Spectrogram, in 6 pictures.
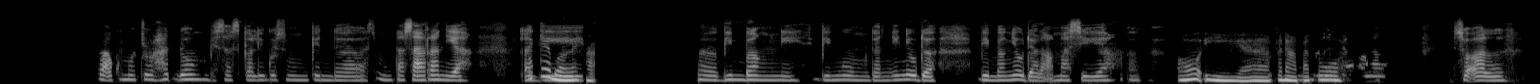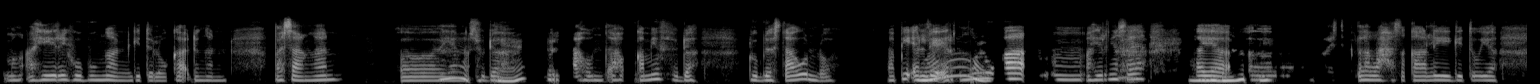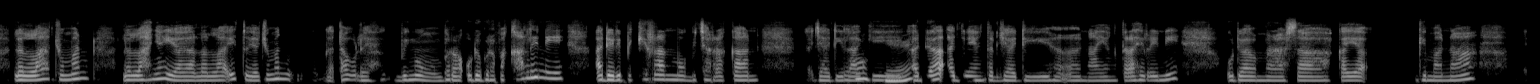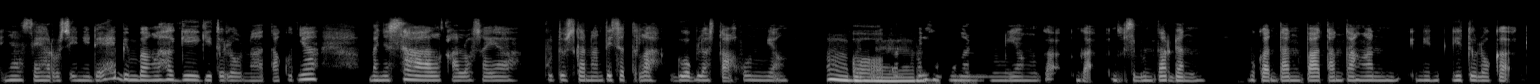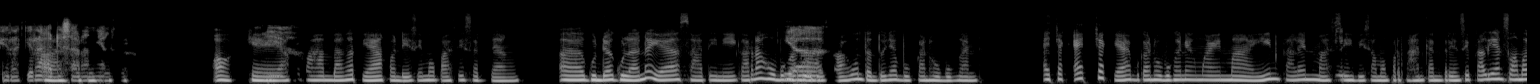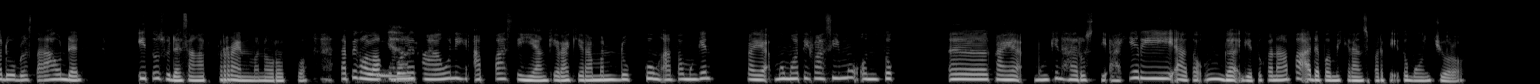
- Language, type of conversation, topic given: Indonesian, advice, Bimbang ingin mengakhiri hubungan tapi takut menyesal
- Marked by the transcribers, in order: unintelligible speech; gasp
